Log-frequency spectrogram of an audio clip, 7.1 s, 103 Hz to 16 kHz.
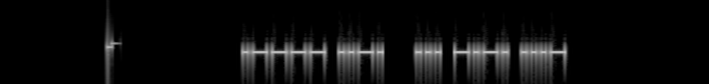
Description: Morse code, heard as a keyed tone, about 25 wpm, 700 Hz. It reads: 1F SCV
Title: Field Day Exchanges Encore - 25wpm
